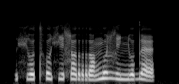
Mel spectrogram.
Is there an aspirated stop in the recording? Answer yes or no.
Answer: yes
